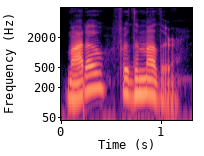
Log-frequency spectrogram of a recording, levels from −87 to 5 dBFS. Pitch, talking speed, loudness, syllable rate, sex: 140 Hz, 185 wpm, -18 LUFS, 5.4 syllables/s, male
